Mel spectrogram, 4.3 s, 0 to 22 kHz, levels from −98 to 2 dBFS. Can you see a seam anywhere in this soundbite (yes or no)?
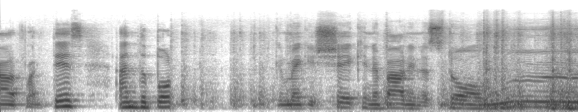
yes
